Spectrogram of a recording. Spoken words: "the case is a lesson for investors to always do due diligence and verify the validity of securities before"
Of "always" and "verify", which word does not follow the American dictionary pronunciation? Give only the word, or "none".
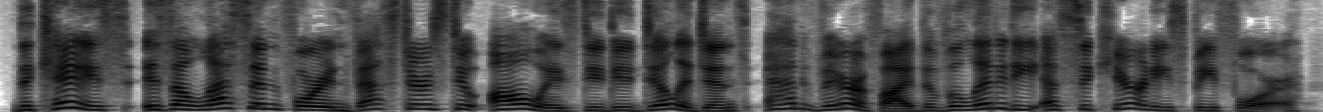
none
